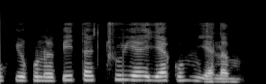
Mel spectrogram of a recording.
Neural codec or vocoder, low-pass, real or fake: none; 7.2 kHz; real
